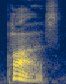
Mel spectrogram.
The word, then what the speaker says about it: pause: but you pronounce it pause. Here, A plus U equals O. You should say pause. And remember, we said S between 2 vowels gives a Z sound.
